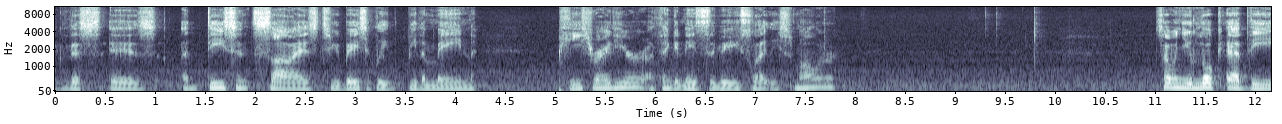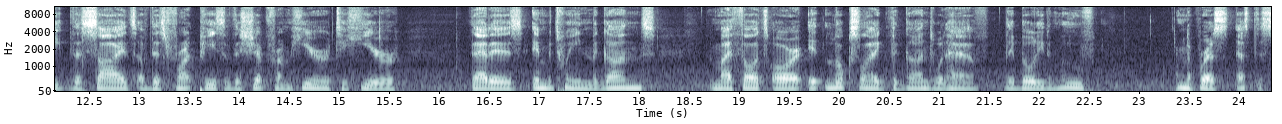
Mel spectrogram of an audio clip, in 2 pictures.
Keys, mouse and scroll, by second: 3.9 middle click, 7.7 s, 9.3 click, 9.8 middle click, 12.5 middle click, 15.4 middle click, 17.2 middle click, 20.6 middle click, 24.0 s.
